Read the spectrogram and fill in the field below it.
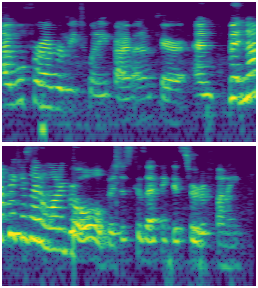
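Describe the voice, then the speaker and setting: Playful woman in her thirties, lively voice. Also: mid-range voice, very fast, crowd noise. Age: 30s. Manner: laughing, playful. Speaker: guest. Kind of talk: casual chat.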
